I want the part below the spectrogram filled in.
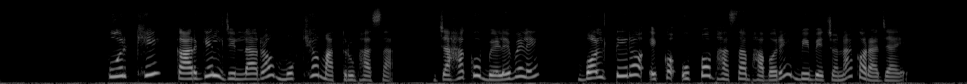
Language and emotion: Odia, neutral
